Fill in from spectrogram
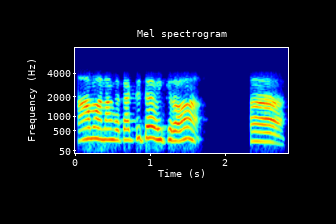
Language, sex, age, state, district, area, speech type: Tamil, female, 60+, Tamil Nadu, Erode, rural, conversation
